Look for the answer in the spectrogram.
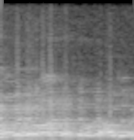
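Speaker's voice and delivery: mimicked scramble to volunteer; retold clamour. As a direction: blurt it over everyone else. Producers reacting to her volunteering.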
